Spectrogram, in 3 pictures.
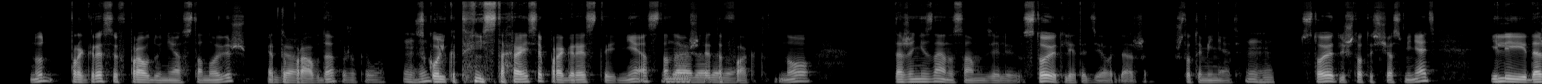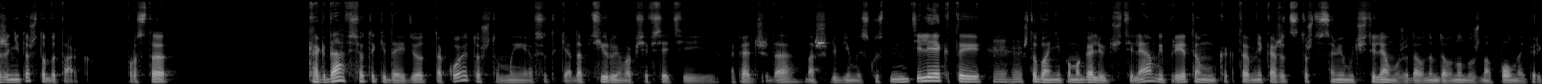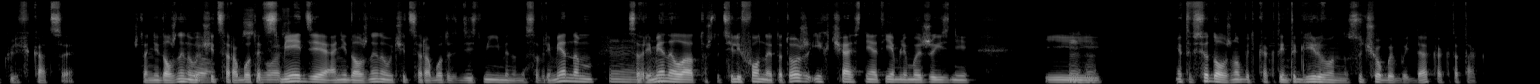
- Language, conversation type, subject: Russian, unstructured, Почему так много школьников списывают?
- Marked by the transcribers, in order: laughing while speaking: "ты не старайся"; other background noise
